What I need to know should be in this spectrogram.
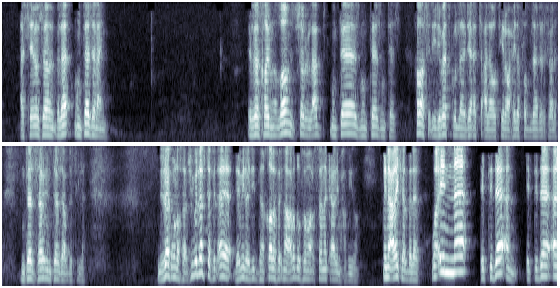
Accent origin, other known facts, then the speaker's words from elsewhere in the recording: Upper Egypt, Egypt; أنا صعيدي، مشكلتي لطبعي ما أدري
